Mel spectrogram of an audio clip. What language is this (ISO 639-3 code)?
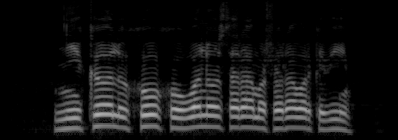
pus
